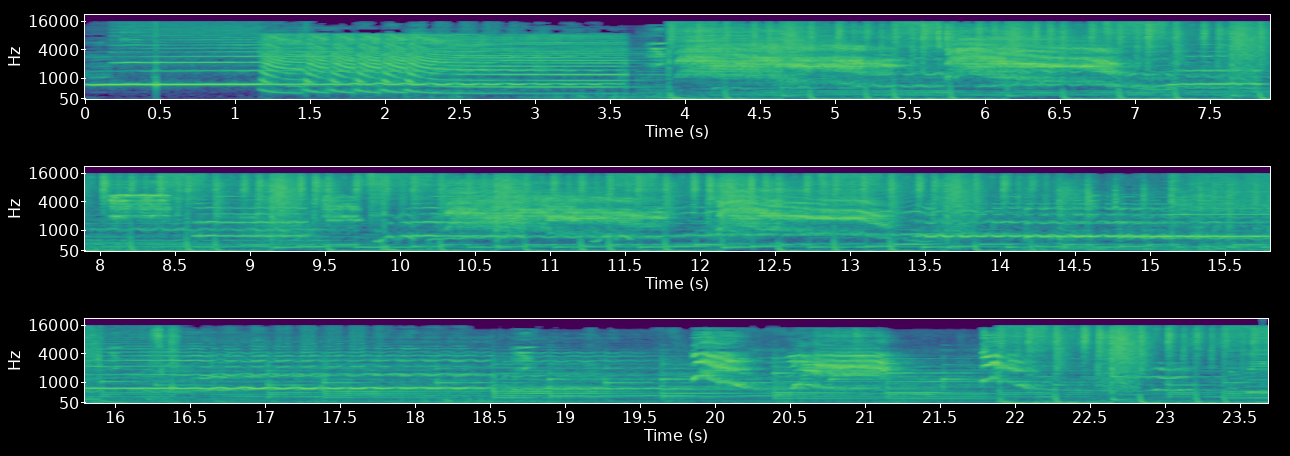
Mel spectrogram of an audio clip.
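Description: A loud audio mashup of a pug, a donkey and opera: a steady thumping beat under the pug's sweeping, howling cries and the donkey's brays, woven with sustained operatic singing tones, running continuously without any talking.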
